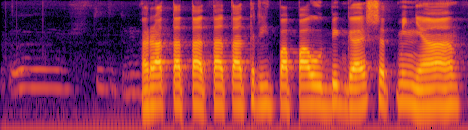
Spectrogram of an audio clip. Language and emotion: Russian, positive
